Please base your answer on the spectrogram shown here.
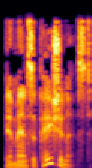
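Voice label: "emancipationist", British English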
